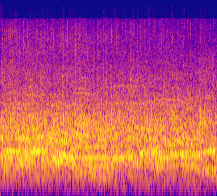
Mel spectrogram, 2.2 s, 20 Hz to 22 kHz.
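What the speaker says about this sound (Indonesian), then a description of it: "terima kasih tepuk tangannya." Applause from the studio audience at a 2014 Indonesian presidential debate, a fairly quiet, even patter of many hands clapping that continues steadily throughout.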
